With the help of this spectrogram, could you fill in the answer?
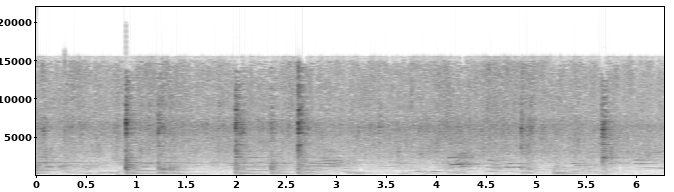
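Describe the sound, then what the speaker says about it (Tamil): Curry leaves and green chillies hitting softened onions in a pan for an Indian prawn gravy, giving a steady low sizzle broken by several sharp scrapes of a spoon stirring, close and without talk. "கிள்ளி வச்சுருக்க கருவேப்பிலை, பச்சை மிளகா 2 ஆட் பண்ணிடுறோம்."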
